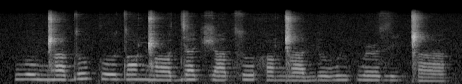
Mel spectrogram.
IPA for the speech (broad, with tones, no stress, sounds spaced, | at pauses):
w o˨ ŋ͡ǁ a˨ d o˦ k o˧ d ɒ˧ ŋ͡ǁ ɒ˨ dʲ a˧ t͡ʃ a˨ t͡s o˦ h ɒ˧ ŋ͡ǁ a˨ nʲ o˧ w ɯ˧ p w ə˞˧ z i˧ ǁ a˨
